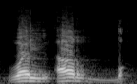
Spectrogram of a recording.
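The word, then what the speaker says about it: والأرض: السماوات والارض والارض والارض وبس ما في داعي نقول والارض سمعين هذه ض هذه ايش هذا صوت زائد صوت زائد لا معنى له والارض بس الامر الثاني لما بنطق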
